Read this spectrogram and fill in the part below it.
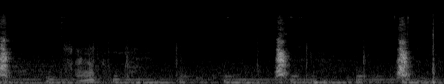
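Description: A dog in The Witcher 3: Hearts of Stone barks a few times in sharp, separated bursts at moderate distance, heard over game ambience and under dialogue.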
